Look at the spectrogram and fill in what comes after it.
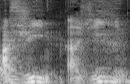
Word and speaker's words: Ajin: Ajin.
